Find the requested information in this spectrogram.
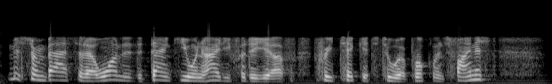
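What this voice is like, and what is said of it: Slight accent. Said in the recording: “He's got a little bit of an accent that's slightly gives him away.”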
